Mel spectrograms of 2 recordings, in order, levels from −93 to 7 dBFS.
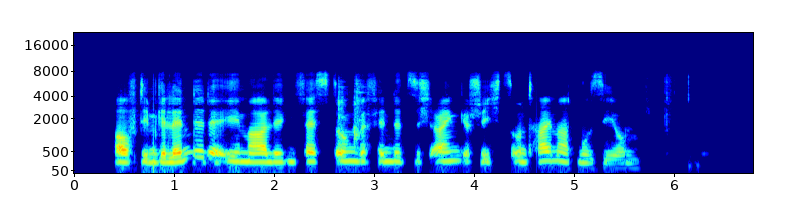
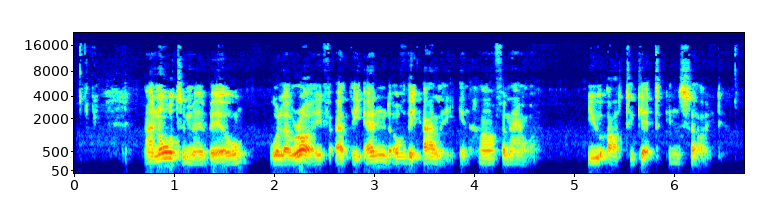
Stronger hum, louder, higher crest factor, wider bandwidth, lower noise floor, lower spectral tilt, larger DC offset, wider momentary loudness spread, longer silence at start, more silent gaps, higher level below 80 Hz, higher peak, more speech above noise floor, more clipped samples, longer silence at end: neither; second, -33 LUFS vs -19 LUFS; about the same, 22 dB vs 20 dB; second, 8.2 kHz vs 16.5 kHz; first, -87 dBFS vs -42 dBFS; first, -3.5 dB/octave vs -1.5 dB/octave; neither; about the same, 13 LU vs 15 LU; first, 0.4 s vs 0.1 s; neither; about the same, -76 dBFS vs -76 dBFS; second, -12 dBFS vs 0 dBFS; first, 54 dB vs 23 dB; neither; first, 1.2 s vs 0.35 s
